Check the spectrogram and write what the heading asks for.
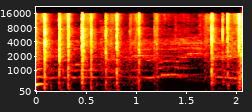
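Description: A deck of cards being shuffled by hand: rapid, irregular soft clicks and flicks, sparser about halfway through, over faint background music.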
